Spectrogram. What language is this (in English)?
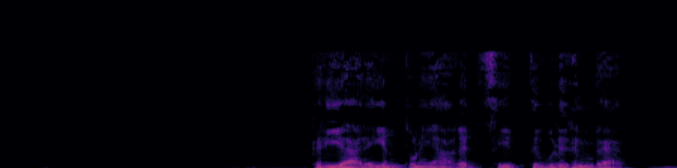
Tamil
